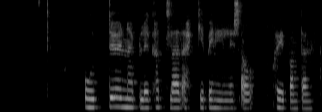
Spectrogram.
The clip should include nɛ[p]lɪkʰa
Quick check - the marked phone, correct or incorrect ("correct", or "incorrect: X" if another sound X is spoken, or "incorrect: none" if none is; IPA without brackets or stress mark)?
correct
